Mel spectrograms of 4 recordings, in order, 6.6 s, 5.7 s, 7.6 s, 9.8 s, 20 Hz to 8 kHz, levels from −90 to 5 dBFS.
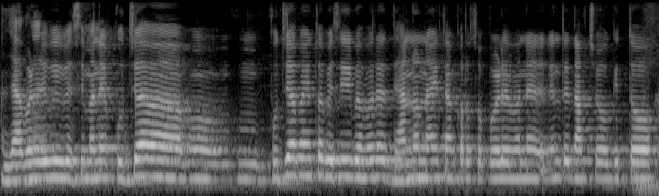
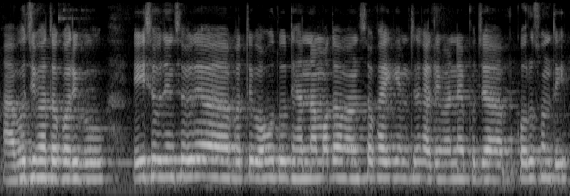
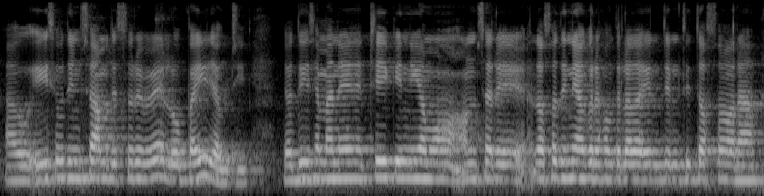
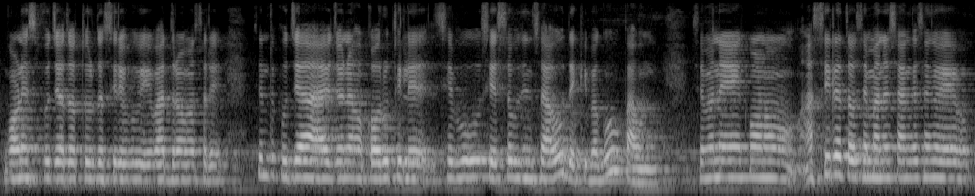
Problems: none marked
